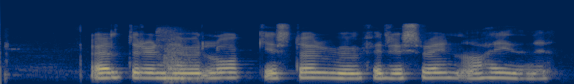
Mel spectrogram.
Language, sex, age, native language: Icelandic, male, 12, Icelandic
